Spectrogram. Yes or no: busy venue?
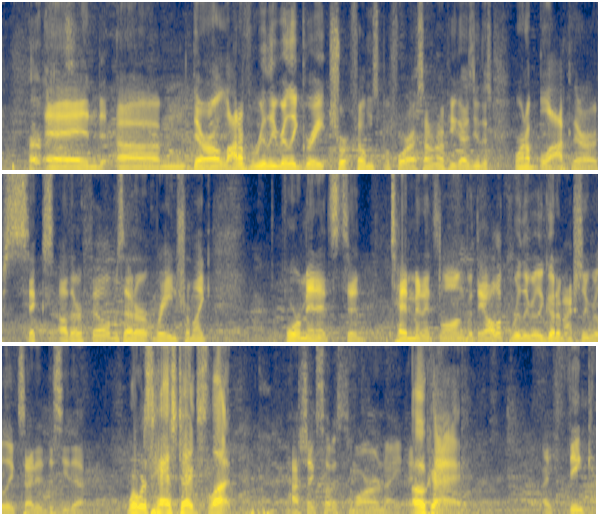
yes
